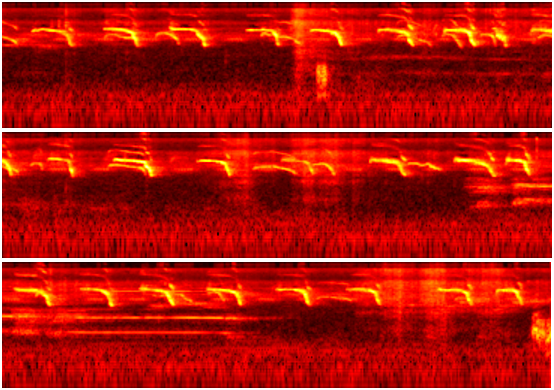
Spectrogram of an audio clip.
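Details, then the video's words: Colourful chicken chicks peeping constantly: high, thin, downward-sliding cheeps, repeated several times a second and overlapping from many birds, with a brief low hum partway through and a single knock. "Suara Anak Ayam"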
